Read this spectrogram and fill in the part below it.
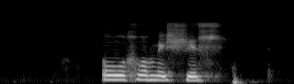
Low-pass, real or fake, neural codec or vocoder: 7.2 kHz; fake; codec, 16 kHz, 1 kbps, FunCodec, trained on Chinese and English, 50 frames a second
